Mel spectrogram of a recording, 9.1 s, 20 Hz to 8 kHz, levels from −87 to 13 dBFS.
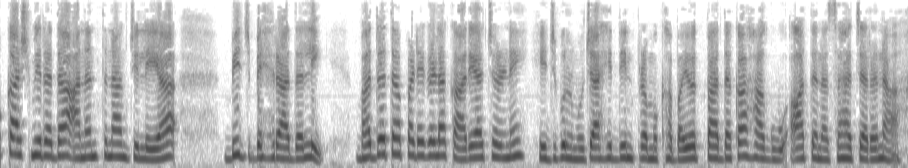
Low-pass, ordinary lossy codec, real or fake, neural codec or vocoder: none; none; real; none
